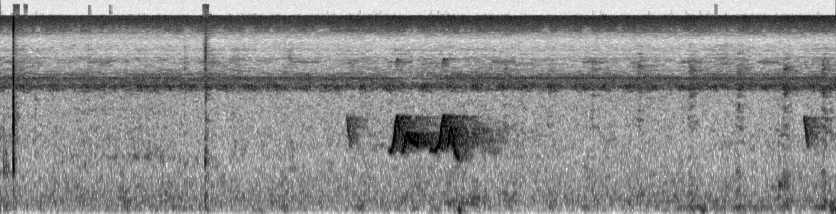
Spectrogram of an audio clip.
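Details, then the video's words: Oklahoma mountains at night: an eastern whip-poor-will gives a single brief run of its three-part whistled phrase amid a steady shrill insect hum and a few soft clicks. "Whippoorwill Serenade"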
